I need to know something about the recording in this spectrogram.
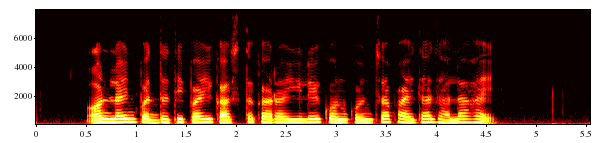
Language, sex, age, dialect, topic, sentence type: Marathi, female, 41-45, Varhadi, agriculture, question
